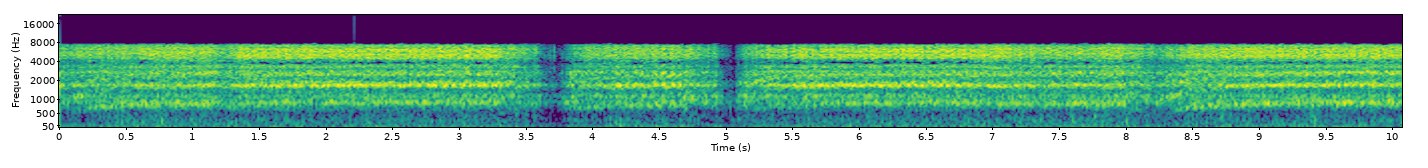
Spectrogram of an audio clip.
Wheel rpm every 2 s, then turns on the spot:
190, 170, 130, 190, 190.
none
